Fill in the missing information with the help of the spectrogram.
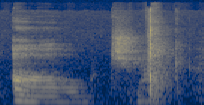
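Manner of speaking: soft, low, sighing reproach; hushed motherly despair; weary disappointment. Acted. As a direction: let it out quietly, let down by your son. Mum sighs at Jack.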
